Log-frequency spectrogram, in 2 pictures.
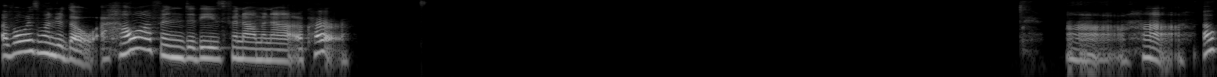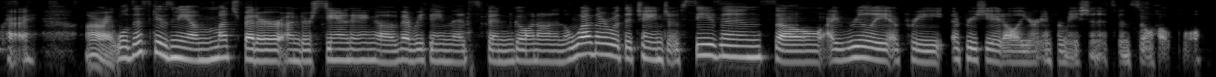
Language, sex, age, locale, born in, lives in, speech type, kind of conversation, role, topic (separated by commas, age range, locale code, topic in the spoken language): English, female, 40-44, en-US, United States, United States, read, expert-assistant, asker, What causes seasonal changes in weather?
